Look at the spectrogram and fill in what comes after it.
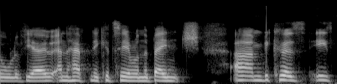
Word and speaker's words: Nketiah: It's Nketiah, by the way.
